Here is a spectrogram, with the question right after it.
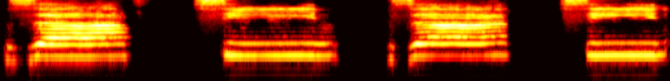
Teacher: और वो कैसे आएगी, देखिए जबान जो है, जबान की जो नोक है वो नीचे वाले दांतों के जड़ों में जाकर लगेगी, रूट्स में लगेगी। ठीक है, उससे क्या होगा, सीटी वाली आवाज अपने आप निकलेगी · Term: हरूफे सोफीरिया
